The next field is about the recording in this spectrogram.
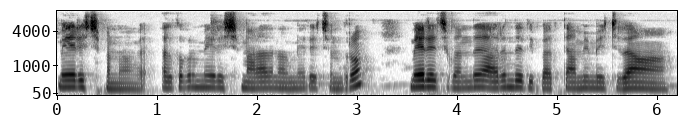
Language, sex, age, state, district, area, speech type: Tamil, female, 18-30, Tamil Nadu, Kallakurichi, rural, spontaneous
